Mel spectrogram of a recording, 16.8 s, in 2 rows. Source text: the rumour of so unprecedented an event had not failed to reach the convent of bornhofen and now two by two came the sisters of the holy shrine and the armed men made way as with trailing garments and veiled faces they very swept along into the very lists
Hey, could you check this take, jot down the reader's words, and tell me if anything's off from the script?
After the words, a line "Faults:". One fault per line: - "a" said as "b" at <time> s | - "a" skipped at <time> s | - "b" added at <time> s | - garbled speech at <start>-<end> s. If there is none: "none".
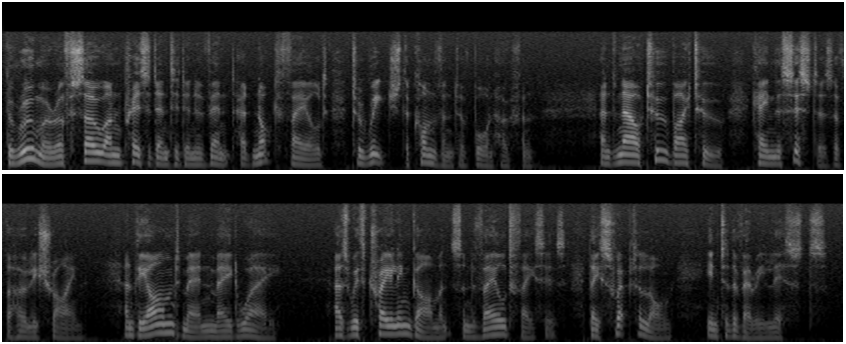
the rumour of so unprecedented an event had not failed to reach the convent of bornhofen and now two by two came the sisters of the holy shrine and the armed men made way as with trailing garments and veiled faces they swept along into the very lists
Faults:
- "very" skipped at 14.4 s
